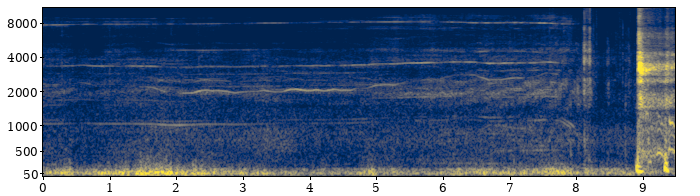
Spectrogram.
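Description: A radio-controlled Su-26 model aircraft drones steadily through the air with a faint, even engine whine, some distance off, ending in a few brief clattering knocks up close.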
